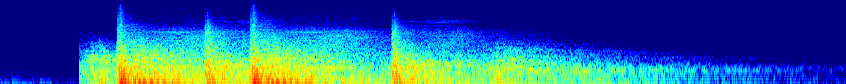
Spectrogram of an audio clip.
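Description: A deep, booming whoosh swells and slowly fades away.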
